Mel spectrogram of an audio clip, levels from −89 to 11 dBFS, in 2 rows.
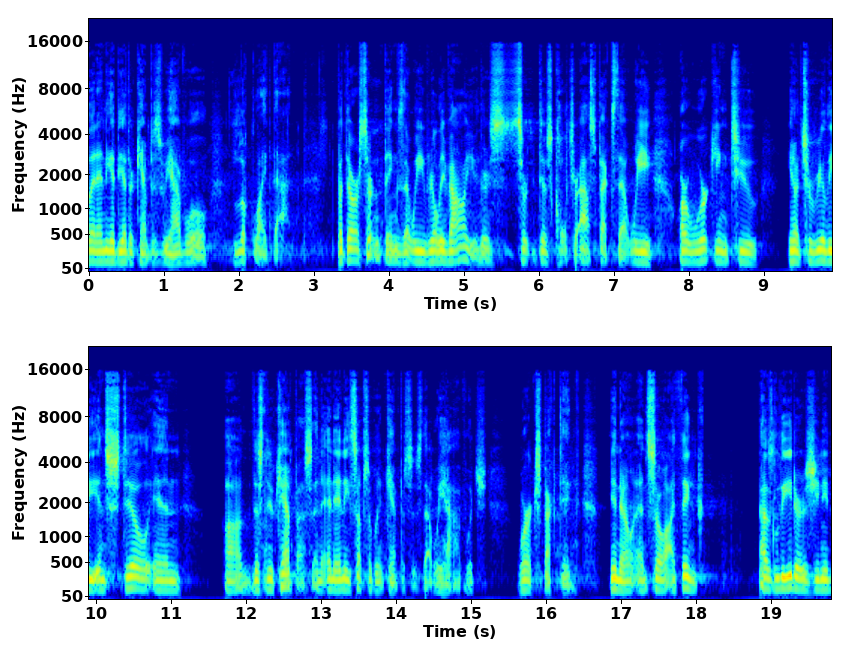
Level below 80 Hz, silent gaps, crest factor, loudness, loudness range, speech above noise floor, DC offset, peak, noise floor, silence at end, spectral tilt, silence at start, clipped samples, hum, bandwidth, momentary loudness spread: -76 dBFS; none; 22 dB; -32 LUFS; 5 LU; 38 dB; under 0.1%; -10 dBFS; -71 dBFS; 0 s; -3.5 dB/octave; 0 s; under 0.1%; none; 16 kHz; 12 LU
